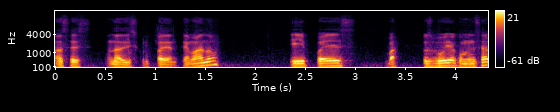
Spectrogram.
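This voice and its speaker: A man in a Mexican accent speaks with a dark, mellow tone at medium pitch. His loudness stays very even at a moderate pace, in a dry, close sound with no echo. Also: ordinary pitch variation. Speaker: podcast host.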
